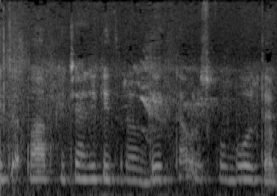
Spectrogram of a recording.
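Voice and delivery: ordinary talk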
